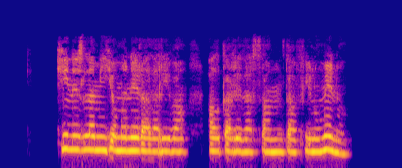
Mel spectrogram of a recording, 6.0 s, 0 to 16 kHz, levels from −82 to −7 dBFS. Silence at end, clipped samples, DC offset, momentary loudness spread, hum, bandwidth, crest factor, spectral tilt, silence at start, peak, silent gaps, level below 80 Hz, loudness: 0.8 s; under 0.1%; under 0.1%; 9 LU; none; 7.8 kHz; 14 dB; -4.5 dB/octave; 0.85 s; -2 dBFS; 3.06-3.10 s; -64 dBFS; -17 LUFS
